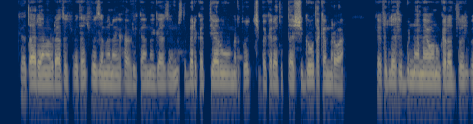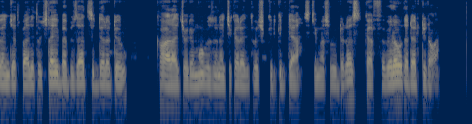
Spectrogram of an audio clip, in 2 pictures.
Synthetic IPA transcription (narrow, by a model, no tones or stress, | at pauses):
kʰət̪ʼaɾjaməβɾat̪ʰo̞t͡ʃːbət̪ʰat͡ʃːbəzəmənawifaβɾikʰaməɡazənwʊst̪ʼbəɾkʰət̪ːjalumɨɾt̪ʰo̞t͡ʃːbəkʰəɾət̪ʼɨt̪ːaʃɪɡəwt̪ʰəkʰəmːɨɾəwal | kʰəfilːəfibunːamajho̞nukʰəɾət̪ʼit̪ʰo̞t͡ʃːbəɨnd͡ʒət̪balət̪ʰo̞t͡ʃːlajbəbɨzat̪sid̪ːəɾəd̪ːəɾu | kʰəhʷalat͡ʃːɛwd̪əɡmo̞bɨzunət͡ʃʼːikʰəɾət̪ʼt̪ʰo̞t͡ʃːɡɨd̪ɡɨd̪jaskʰiməslud̪ɨɾəskʰəfɨβɨləwt̪ʰəd̪əɾd̪ɨɾəwal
